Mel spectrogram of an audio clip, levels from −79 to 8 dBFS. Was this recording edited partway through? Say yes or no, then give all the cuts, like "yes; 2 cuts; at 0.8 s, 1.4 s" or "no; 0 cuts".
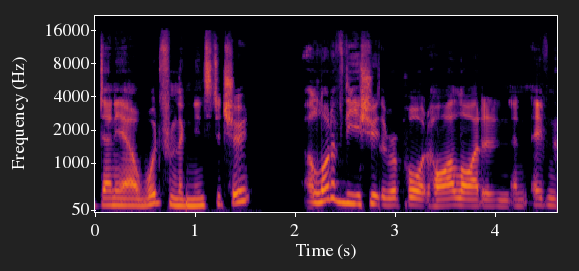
yes; 2 cuts; at 0.9 s, 2.8 s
